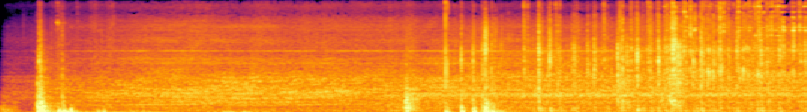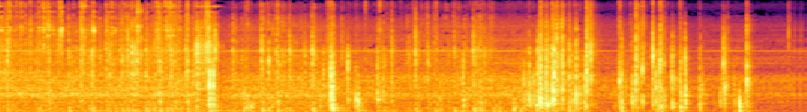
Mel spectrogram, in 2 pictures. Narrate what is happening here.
The vacuum is running as I open the door to my room to type on my keyboard fidget my keys and drink something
